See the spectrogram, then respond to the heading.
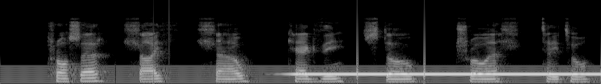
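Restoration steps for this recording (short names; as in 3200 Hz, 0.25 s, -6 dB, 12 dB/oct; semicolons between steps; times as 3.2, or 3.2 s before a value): de-click; de-hum 93.7 Hz, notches 9; notch 480 Hz, Q 30; interpolate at 1.15/1.53/3.57/4.24, 7 ms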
